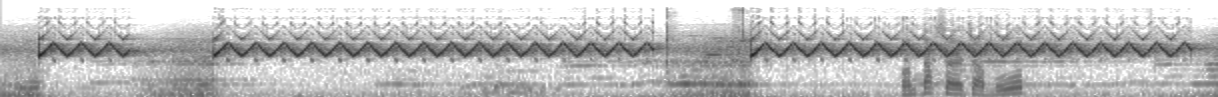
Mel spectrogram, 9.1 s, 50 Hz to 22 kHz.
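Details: KTM Duke 200 with an MP one-way alarm, anti-robbery mode triggered by pressing lock once: the engine cuts out and the starter is disabled. Loud warbling siren bursts follow; anti-theft siren operating.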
